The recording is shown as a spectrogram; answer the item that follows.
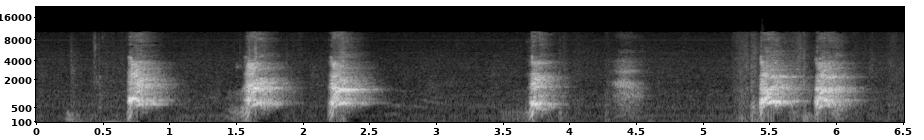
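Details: During play with a cuddly toy whale, a West Highland White Terrier lets out sharp barks at uneven intervals, seven in about six seconds, some single and some in quick pairs.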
